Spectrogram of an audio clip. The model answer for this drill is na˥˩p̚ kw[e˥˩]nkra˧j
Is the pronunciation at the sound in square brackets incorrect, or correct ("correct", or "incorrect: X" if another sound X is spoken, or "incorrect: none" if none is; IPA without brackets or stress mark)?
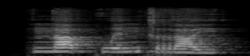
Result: incorrect: e˦˥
